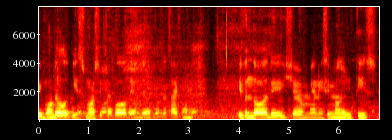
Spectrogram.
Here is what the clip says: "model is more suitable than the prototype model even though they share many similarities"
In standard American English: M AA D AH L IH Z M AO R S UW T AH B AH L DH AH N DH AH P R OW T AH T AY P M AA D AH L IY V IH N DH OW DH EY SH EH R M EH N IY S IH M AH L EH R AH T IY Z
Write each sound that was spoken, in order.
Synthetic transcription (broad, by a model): M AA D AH L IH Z M AO R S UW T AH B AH L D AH N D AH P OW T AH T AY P M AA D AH L IY V IH N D OW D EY SH EH R M EH N IY S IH M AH L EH R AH T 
